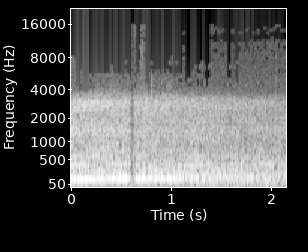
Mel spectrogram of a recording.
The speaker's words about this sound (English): Whoa. I just had a super loud truck drive by.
